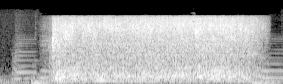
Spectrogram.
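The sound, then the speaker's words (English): A shower bursts on and runs in a steady, loud, hissing stream for a couple of seconds, then cuts off. No one speaks. “Well, first things first a shower.”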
